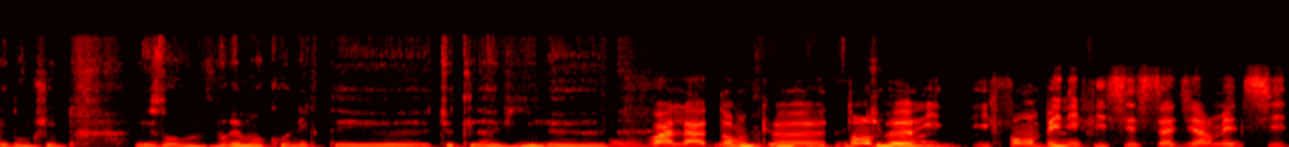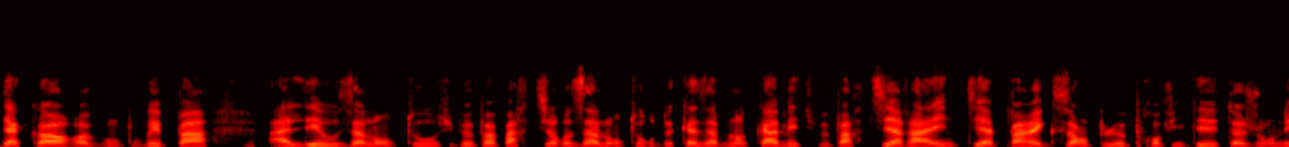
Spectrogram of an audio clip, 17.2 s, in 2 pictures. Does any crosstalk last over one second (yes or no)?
yes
